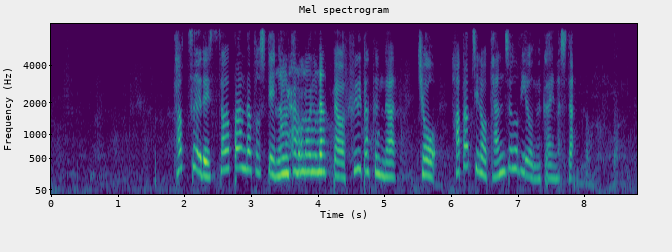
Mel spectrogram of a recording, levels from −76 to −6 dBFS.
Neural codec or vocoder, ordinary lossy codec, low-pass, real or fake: codec, 24 kHz, 1.5 kbps, HILCodec; none; 7.2 kHz; fake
